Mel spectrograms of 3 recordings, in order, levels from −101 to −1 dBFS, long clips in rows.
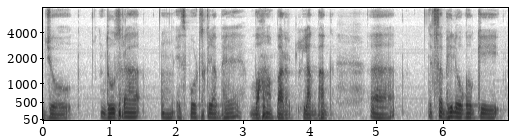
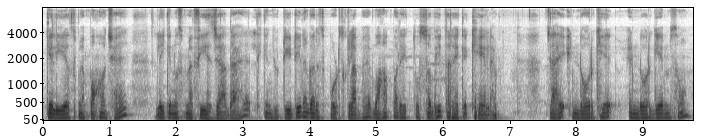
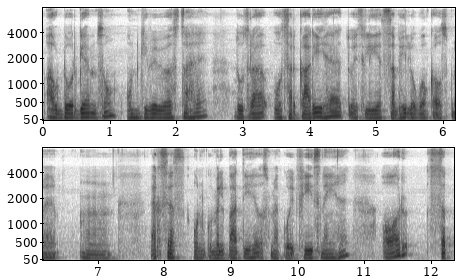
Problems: background sounds at intervals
